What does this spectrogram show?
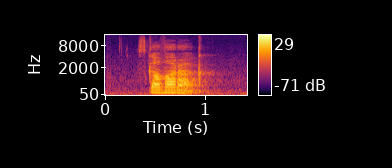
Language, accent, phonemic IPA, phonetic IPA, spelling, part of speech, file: Armenian, Eastern Armenian, /skɑvɑˈrɑk/, [skɑvɑrɑ́k], սկավառակ, noun, Hy-սկավառակ.ogg
- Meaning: disc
